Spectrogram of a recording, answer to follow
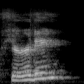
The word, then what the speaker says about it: purity: way to practice so we want to make sure that middle syllable is super duper short the shortest syllable in the word and syllable number one will be the longest syllable in the word so we have purrr Cuddy Quoddy of a deep so purity quality cavity give those a try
